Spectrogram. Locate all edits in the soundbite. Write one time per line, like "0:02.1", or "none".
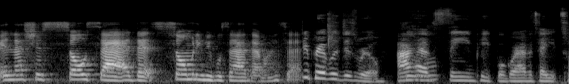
0:03.0
0:03.8

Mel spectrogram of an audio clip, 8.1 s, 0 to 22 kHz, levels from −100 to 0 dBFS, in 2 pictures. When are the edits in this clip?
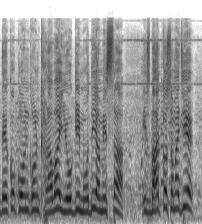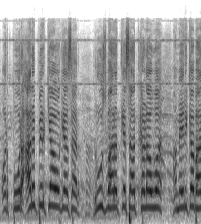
none

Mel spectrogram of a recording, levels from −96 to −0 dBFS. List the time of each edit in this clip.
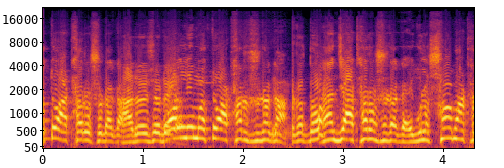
0:02.5

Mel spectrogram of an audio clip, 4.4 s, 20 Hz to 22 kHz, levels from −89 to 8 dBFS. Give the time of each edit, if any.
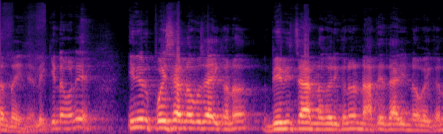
none

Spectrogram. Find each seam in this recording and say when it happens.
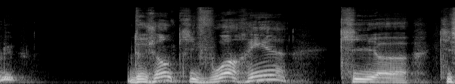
0:01.9

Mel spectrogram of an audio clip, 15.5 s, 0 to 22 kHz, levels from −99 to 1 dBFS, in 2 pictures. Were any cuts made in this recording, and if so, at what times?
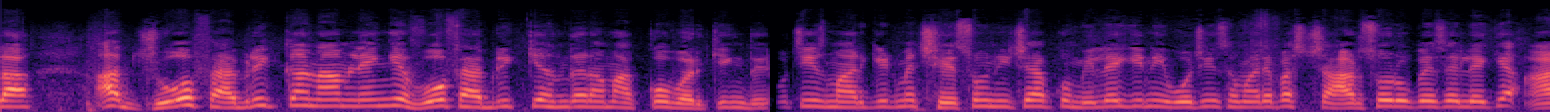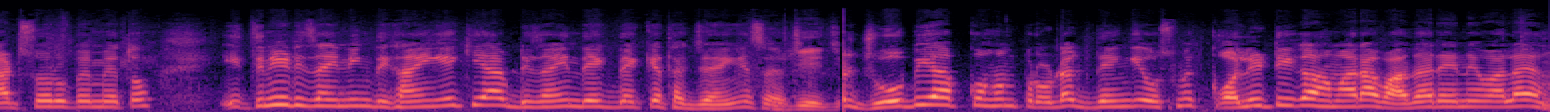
0:03.9
0:12.0

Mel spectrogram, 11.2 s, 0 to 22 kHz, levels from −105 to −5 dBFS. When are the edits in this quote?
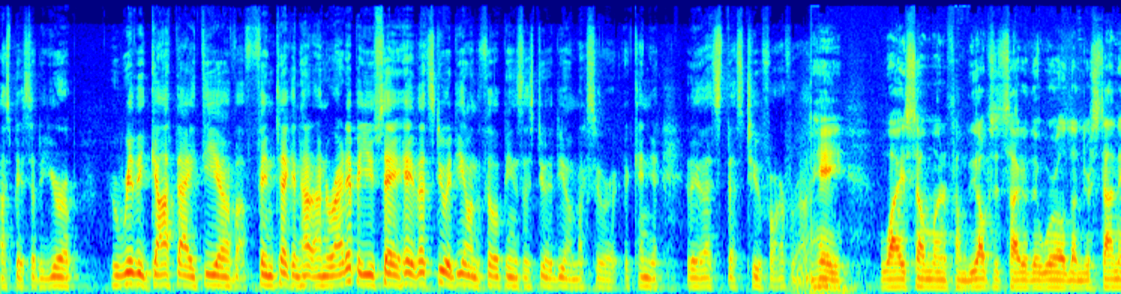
0:08.1

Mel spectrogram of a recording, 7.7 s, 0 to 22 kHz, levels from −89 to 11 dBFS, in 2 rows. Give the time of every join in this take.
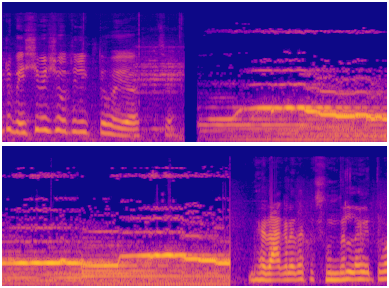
0:06.1

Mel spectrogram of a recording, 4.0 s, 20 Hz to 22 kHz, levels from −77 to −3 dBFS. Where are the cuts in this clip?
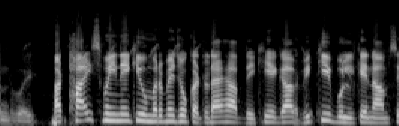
none

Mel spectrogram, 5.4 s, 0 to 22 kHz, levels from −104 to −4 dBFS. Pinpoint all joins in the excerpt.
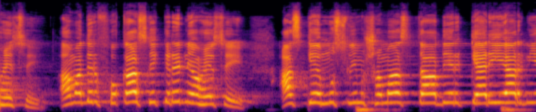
none

